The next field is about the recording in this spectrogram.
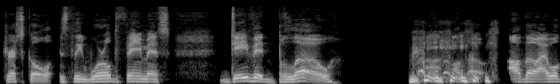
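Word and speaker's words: Blough: is the world-famous David blow although I will call that real right the correct pronunciation of his name is Blau he is a he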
